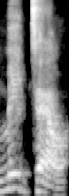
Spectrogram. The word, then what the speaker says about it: MGTOW: or as stated concerning Midtown is how that's pronounced m-g-t-o-w men going their own way system which I originally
